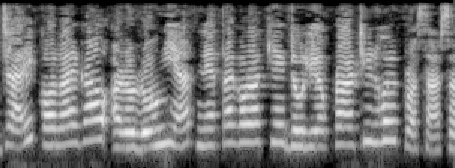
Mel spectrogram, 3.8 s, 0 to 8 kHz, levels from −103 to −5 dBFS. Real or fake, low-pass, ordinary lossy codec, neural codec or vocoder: fake; 7.2 kHz; none; codec, 16 kHz, 8 kbps, FreqCodec, larger model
